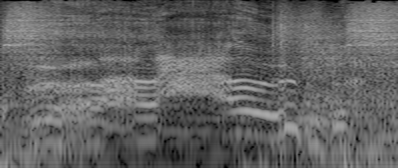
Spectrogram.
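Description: A cartoon character's drawn-out angry groan, wavering in pitch, over background music.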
